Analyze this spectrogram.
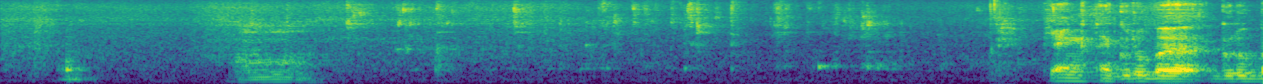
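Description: Beer pours from a bottle into a glass.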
